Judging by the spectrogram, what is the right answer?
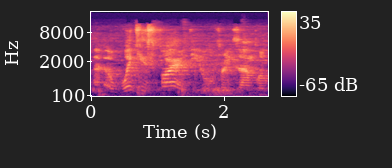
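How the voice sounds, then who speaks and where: A man in his thirties from Romania, speaking English with a Romanian accent as a second language, halting and searching for words as a guest in a casual chat. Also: medium pitch, animated, noisy background. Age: 30s. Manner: hesitant, halting, many fillers and restarts.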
